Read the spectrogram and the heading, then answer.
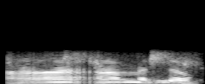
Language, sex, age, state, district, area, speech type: Malayalam, female, 45-60, Kerala, Pathanamthitta, rural, conversation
